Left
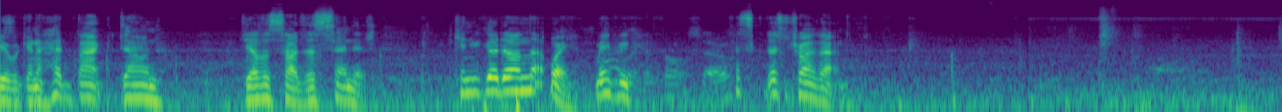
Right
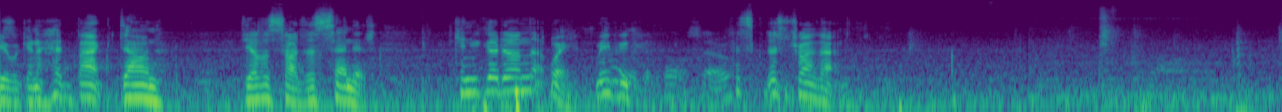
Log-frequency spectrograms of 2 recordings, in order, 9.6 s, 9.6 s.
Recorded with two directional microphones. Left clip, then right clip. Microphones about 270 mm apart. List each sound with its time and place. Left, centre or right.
0.1 s speech: centre
1.8 s speech: centre
3.4 s a man's voice: centre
